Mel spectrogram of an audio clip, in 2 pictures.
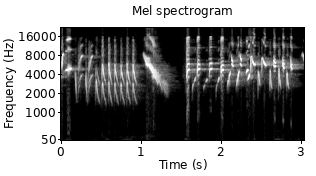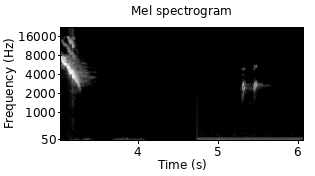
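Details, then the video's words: Song of a caged pet male Algerian Parva goldfinch: rapid twittering runs of sharp high chirps and buzzy trills, a pause, then more fast tinkling phrases ending in a downslurred note, followed by a low steady hum. "Algerian Parva goldfinch, Chardonneret, Cardelino, Jilguero Stieglitz, Stillits"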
